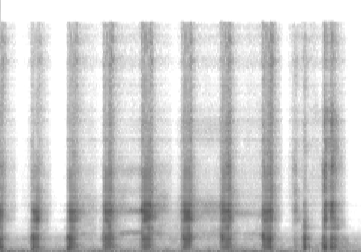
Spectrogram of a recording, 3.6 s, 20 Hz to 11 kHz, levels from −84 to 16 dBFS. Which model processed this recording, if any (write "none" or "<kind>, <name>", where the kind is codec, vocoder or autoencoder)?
vocoder, Vocos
